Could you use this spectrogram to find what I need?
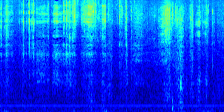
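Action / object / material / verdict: scrape / wooden plank / wood / none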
